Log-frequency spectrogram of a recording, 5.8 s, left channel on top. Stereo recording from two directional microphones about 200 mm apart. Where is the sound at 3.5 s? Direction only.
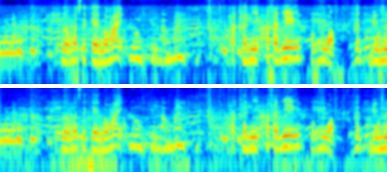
10° right (ahead or behind).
